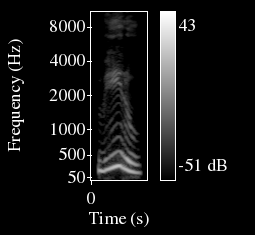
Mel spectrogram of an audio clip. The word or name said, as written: ಭೀರು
